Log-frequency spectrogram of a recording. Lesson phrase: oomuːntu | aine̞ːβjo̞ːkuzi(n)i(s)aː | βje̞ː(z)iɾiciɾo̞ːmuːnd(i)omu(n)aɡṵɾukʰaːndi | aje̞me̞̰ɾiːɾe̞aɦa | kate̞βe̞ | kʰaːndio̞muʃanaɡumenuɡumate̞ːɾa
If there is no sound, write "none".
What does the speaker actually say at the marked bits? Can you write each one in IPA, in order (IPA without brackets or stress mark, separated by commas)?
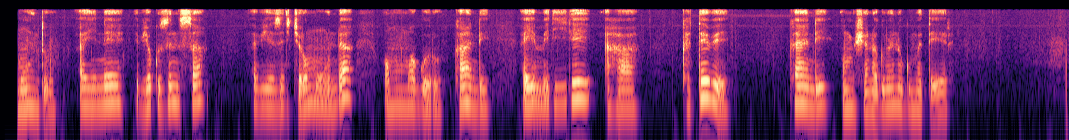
n, s, z, a, m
